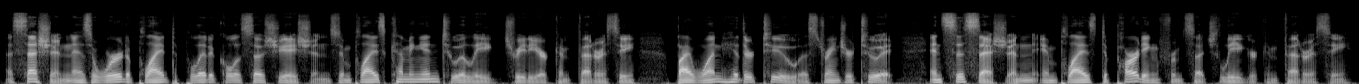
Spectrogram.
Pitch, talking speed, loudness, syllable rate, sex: 90 Hz, 140 wpm, -21 LUFS, 5.0 syllables/s, male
